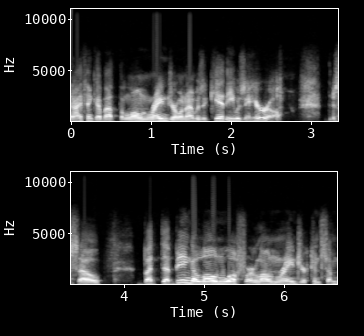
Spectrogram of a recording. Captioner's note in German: lacht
